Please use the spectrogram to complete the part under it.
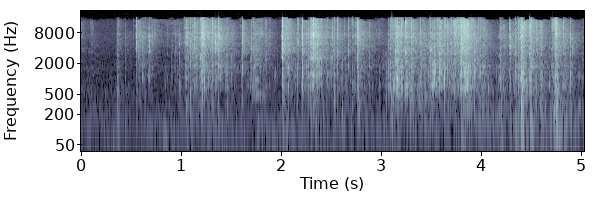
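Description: A foil wrapper crinkles and tears as hands pull it open.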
